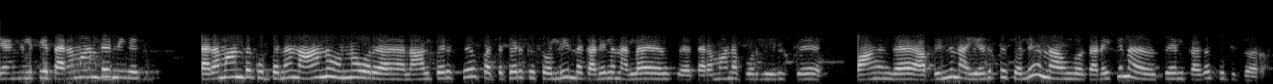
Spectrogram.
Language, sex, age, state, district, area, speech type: Tamil, female, 30-45, Tamil Nadu, Tirupattur, rural, conversation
